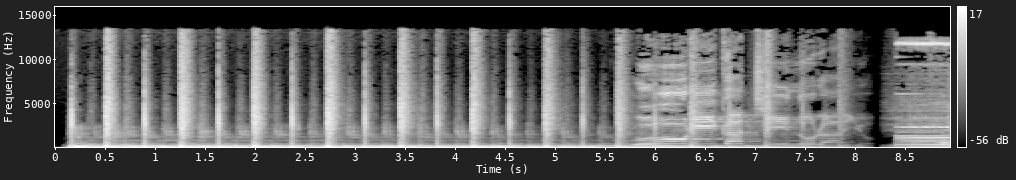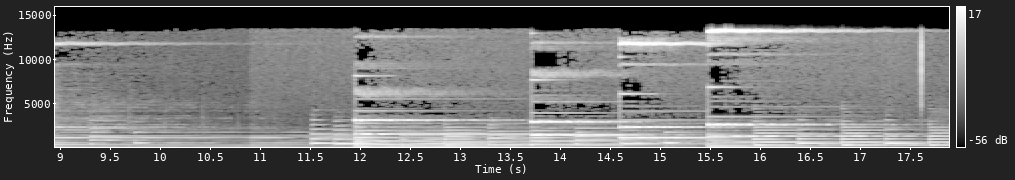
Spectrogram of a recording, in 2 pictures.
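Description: A band song plays, opening with a steady, punchy beat and bright chiming tones, then breaking off briefly before fuller sustained chords and instruments continue at an even, lively level.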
